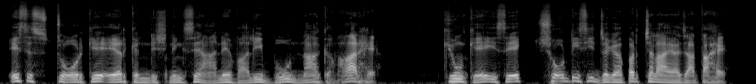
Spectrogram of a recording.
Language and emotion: Urdu, disgusted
